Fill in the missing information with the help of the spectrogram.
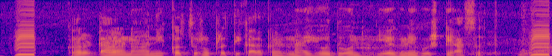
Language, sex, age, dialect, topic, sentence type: Marathi, male, 18-24, Southern Konkan, banking, statement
